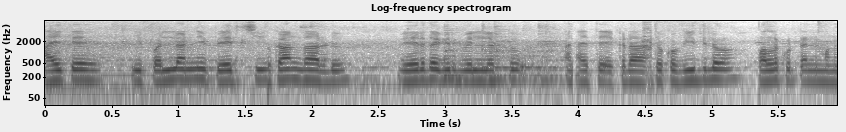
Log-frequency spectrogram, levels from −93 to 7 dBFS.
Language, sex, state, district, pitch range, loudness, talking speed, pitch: Telugu, male, Andhra Pradesh, Srikakulam, 155-170 Hz, -27 LUFS, 160 wpm, 160 Hz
